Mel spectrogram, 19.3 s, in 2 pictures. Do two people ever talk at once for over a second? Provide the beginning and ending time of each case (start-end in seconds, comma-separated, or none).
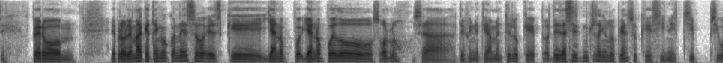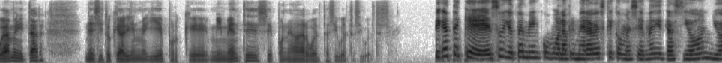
none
